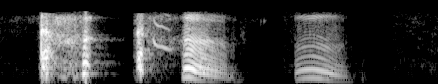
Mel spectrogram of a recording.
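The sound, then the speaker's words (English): Person coughing and clearing their throat to get rid of a tickle: a couple of sharp coughs, then rougher throat-clearing bursts and a final drawn-out, voiced grunt, with no talk. “I want to make some really horrible noises here to get this tickle out of my throat”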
